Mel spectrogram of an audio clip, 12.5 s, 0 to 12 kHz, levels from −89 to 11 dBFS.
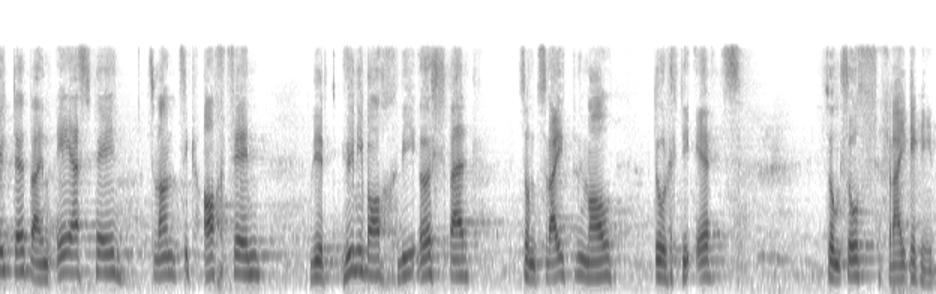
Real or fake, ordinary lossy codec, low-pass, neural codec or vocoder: fake; none; 7.2 kHz; codec, 16 kHz, 2 kbps, X-Codec, HuBERT features, trained on general audio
